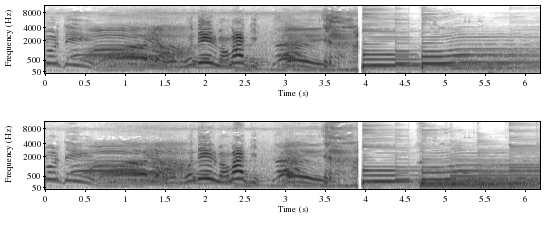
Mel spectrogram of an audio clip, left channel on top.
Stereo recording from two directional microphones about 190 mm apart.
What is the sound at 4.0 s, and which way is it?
Music, centre (ahead or behind).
